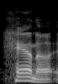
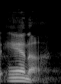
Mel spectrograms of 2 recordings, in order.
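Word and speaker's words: hannah (Ἅννα): So kind of interesting and I, I checked both of the major translations in, in, the greek and there's, there's actually the breath mark so you probably would pronounce it if you were reading the greek as hannah instead of anna but that's kind of a,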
